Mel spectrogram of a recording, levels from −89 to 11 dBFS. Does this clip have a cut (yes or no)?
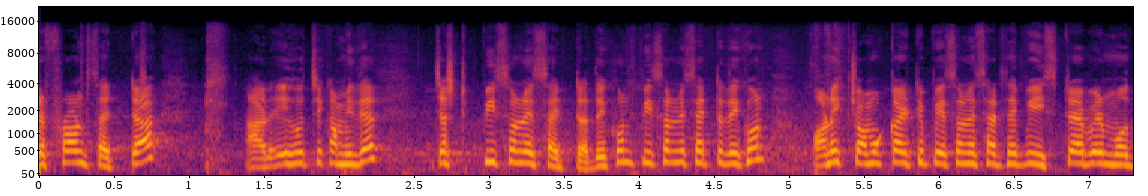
no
